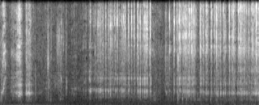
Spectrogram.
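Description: A box-cutter blade scrapes small cubes off a solid amber glycerin bar soap held in the hand. The result is a quiet, bright, crackly scraping that runs in dense, uneven bursts and grows busier and louder toward the end.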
